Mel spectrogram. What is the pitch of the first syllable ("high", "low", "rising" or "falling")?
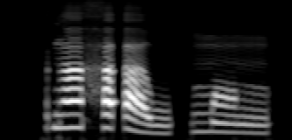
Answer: high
